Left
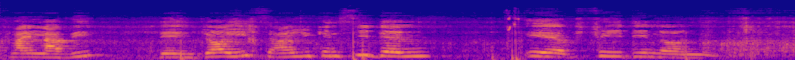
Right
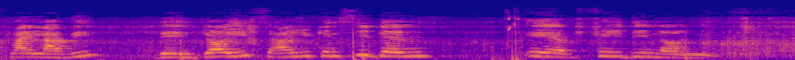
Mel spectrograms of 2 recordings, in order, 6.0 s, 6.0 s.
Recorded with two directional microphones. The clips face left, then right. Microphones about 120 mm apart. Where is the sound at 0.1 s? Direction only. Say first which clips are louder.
Even; 35° right (ahead or behind).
